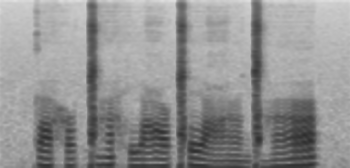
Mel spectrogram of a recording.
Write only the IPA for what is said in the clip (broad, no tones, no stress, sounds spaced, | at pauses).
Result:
k a h ɔ ɡ͡ǁ ã h e ʕ ɔ ǁ ɛ ʕ ã ɡ͡ǁ ã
